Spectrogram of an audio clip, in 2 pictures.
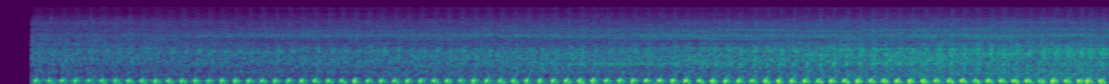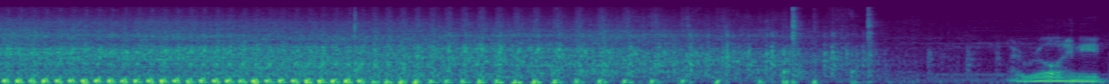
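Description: A small lawn mower engine runs with a fast, rattling chug, then slows and dies away.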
